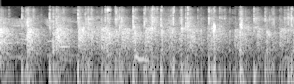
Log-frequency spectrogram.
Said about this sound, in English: Stand on your feet. Praise the Lord. I praise the Lord. Let's give the Lord a big clap offering.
